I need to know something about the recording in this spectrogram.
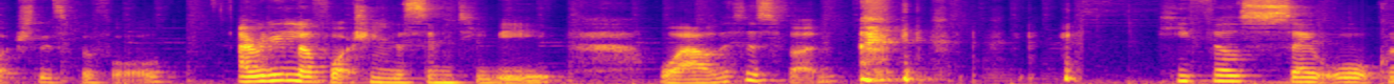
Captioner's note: laughs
